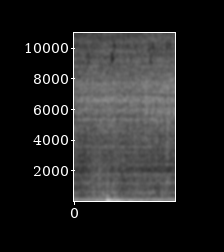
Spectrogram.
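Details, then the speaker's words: Dishwasher after repair: steady hiss of water flowing in over low hum, even and uninterrupted; filling normally, valve and pipe below holding with no leaks. "all right he's doing his thing we hear it all right and that means know that moving okay well it's clearly working we rolling I hear the water"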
